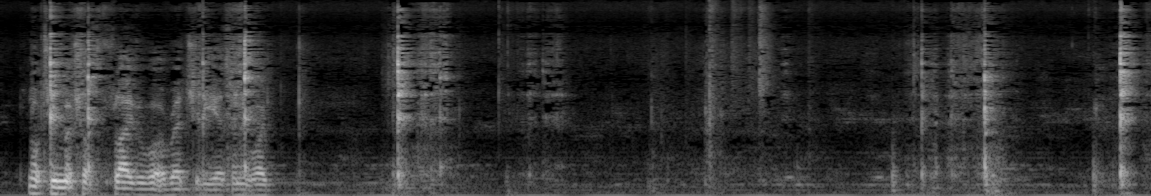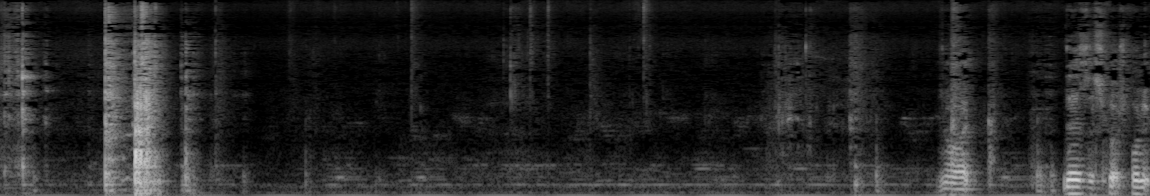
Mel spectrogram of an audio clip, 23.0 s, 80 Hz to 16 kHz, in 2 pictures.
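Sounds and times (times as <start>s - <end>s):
low steady hum: 0.0s - 23.0s
knife scraping on a plate: 1.9s - 2.8s, 3.9s - 5.8s, 8.9s - 10.2s, 11.2s - 12.1s.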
